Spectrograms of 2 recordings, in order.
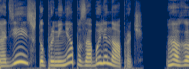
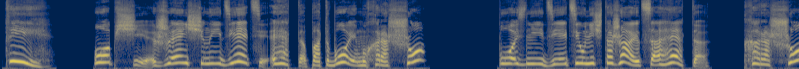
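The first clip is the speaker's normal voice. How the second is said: higher and louder, slowed outrage; indignant teacher; 6 semitones higher, 4 dB louder, slower than usual. Acted. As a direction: hammer each question at the girl. Teacher berating pupil. (возмущённо, громко)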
